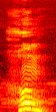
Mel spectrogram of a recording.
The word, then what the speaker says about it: Hung: It is Om Lang Vang Rang Yang Hung Ishanaya Hung. That last syllable, Hung. Looks like hung, but pronounce the U as a U. Hung.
